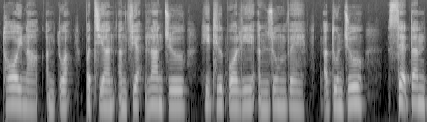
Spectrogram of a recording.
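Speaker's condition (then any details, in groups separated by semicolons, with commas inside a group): No condition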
